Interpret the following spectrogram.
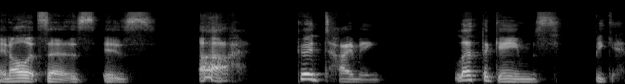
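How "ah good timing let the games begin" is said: comic-book villain voice. Voicing the Riddler as the building's lights go out: Riddler voice. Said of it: "the voice of the Riddler".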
